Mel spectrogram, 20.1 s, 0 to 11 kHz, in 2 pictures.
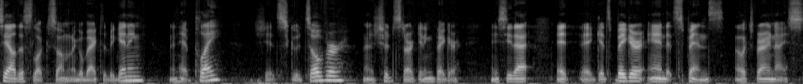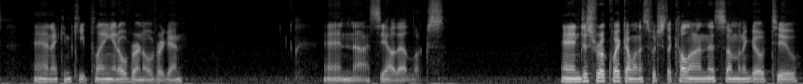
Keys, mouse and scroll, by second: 0.7-4.1 drag, 7.7-9.8 middle drag, 9.2-11.2 drag, 12.5-14.3 drag, 16.6 middle click.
